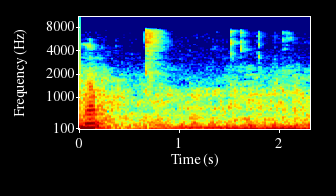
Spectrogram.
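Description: Scissor blades snipping hair a few times, sharp short clicks with three in quick succession near the end. The tips are held at 90 degrees to point-cut the ends of the hair.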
